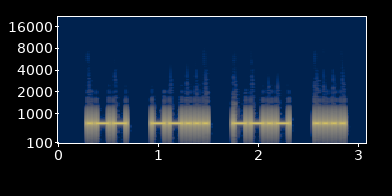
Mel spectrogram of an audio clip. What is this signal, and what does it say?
Morse code, heard as a keyed tone, about 27 wpm, spaced as for 20 wpm, 700 Hz. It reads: W7QH
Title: USA Call Signs - 4 Characters - 2x Character Spacing - 28wpm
